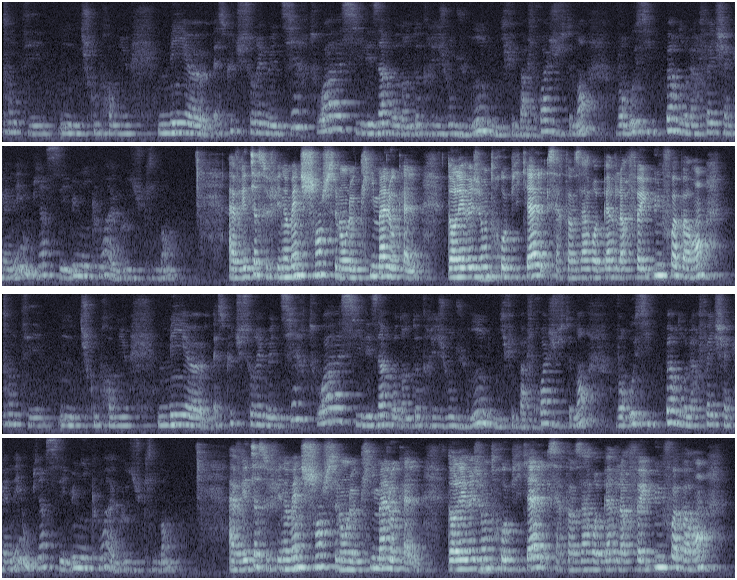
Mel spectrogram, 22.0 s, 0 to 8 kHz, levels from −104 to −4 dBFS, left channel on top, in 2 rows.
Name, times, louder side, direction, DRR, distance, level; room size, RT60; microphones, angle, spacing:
voice 1, 0.0-13.5 18.0-18.4, right 1 dB, 90° right, 0 dB, 1.2 m, -40 dB
voice 2, 13.9-21.8, left 3 dB, 85° left, 4 dB, 0.7 m, -29 dB
5.3 x 3.7 x 2.2 m, 0.67 s
head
